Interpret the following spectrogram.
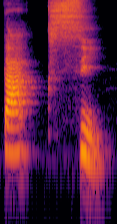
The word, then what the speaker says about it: táxi: A letra X nesse contexto apresenta dois sons. O som de K e S. Taxi.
